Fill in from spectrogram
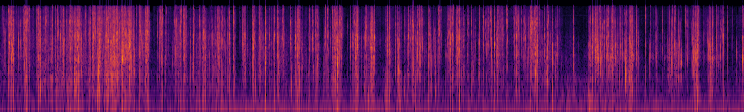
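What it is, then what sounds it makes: Gauze roll in crinkly plastic wrap. A small white gauze bandage roll sealed in a thin clear plastic wrapper is held and squeezed, then flattened on a table and scratched with long nails. The result is a dense stream of bright, crackly plastic crinkles and sharp scratchy ticks, with a faint low hum underneath from about four seconds on.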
